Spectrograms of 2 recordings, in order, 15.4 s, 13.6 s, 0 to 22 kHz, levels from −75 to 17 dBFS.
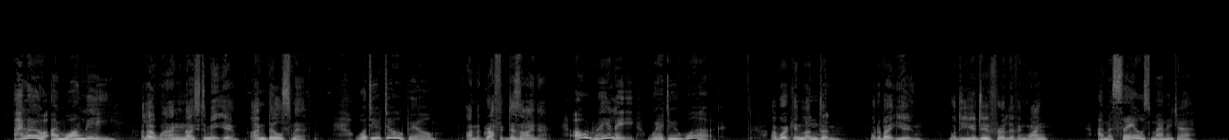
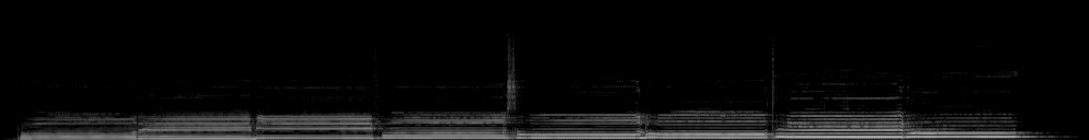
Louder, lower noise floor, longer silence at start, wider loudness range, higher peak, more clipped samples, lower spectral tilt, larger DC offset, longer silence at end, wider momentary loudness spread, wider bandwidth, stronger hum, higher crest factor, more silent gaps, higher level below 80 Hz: second, -24 LUFS vs -20 LUFS; about the same, -61 dBFS vs -59 dBFS; about the same, 0.2 s vs 0.25 s; second, 4 LU vs 12 LU; about the same, -8 dBFS vs -8 dBFS; neither; first, -6.5 dB/octave vs -3 dB/octave; neither; second, 0.45 s vs 0.65 s; about the same, 15 LU vs 17 LU; first, 13.5 kHz vs 9.4 kHz; neither; first, 18 dB vs 12 dB; neither; first, -50 dBFS vs -66 dBFS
